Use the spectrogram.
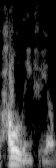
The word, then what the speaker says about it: Holyfield: I call him Holyfield, like holy.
